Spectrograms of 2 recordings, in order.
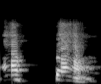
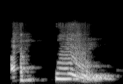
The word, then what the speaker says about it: আত্মা: আমরা কয়েকটা শব্দ দেখি আত্মা আত্মীয় এখানে দেখো ত এর সাথে এই যে ম যুক্ত হয়েছে ম যুক্ত হওয়ার ফলে ত এর তকে হচ্ছে দীর্ঘ উচ্চারিত হচ্ছে আমরা কিন্তু ম এর উচ্চারণ করছি না তাই না বুঝেছো তাহলে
